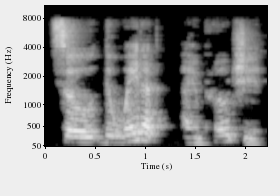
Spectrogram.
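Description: A man's voice: medium pitch, a little slow, dull audio. Man, thoughtful and hesitant. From France, Paris area. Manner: thoughtful, hesitant, many fillers, laughs lightly. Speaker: immunology researcher, guest. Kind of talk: casual interview talk.

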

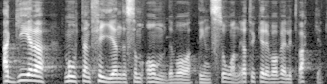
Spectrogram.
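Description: A man's voice: mid-range voice, dark tone. A man preaching a sermon who keeps checking whether his listeners are with him. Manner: asks the audience "are you with me?" again and again. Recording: long hall reverb.

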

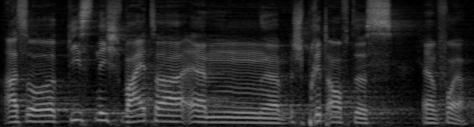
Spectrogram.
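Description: A man interpreting a sermon line by line into German, often pausing with fillers and correcting himself. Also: mid-range voice, fairly even intonation. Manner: hesitant, frequent fillers and self-corrections. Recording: long hall reverb.

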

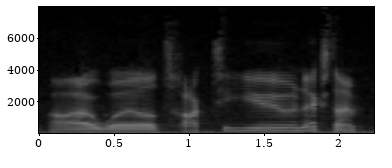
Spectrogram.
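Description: A man's voice: a little high, slow pace, sharp tone, slight background noise. A man talking informally and a little hesitantly as the solo host of a casual podcast. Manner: informal, chatty, hesitant phrasing.

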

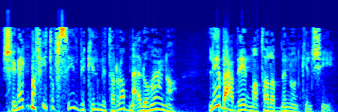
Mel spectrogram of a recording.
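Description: A male pastor, preaching a fervent sermon that climbs into shouts. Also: a little high, very animated, racing, husky.

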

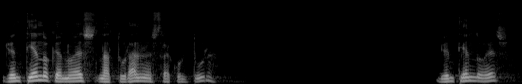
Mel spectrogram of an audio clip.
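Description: A man, a pastor preaching a sermon, raising his voice at times and dropping into soft, quiet asides. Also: fairly high pitch, normal speed. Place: church. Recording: long reverb of a church hall.

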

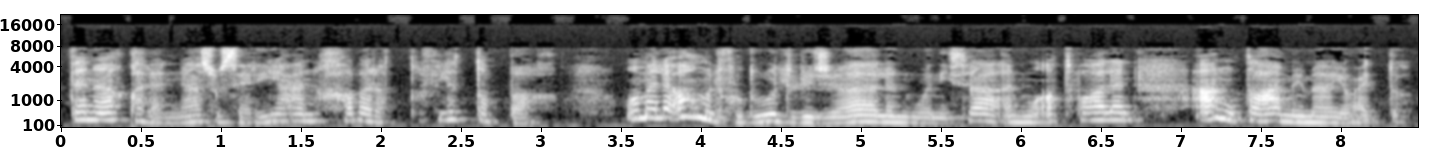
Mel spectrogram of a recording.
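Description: A woman narrates a scripted story in a soft, hushed way, at times nearly whispering. Her voice is breathy and husky, and the recording sounds dull and lo-fi. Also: mid-range voice, lively intonation, brisk.

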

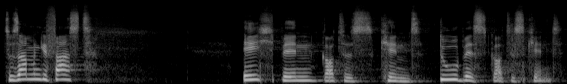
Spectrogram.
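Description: Earnest high-voiced German preacher. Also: male voice, gravelly. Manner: earnest, slows down to stress key phrases. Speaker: pastor. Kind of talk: sermon. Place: church service.

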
